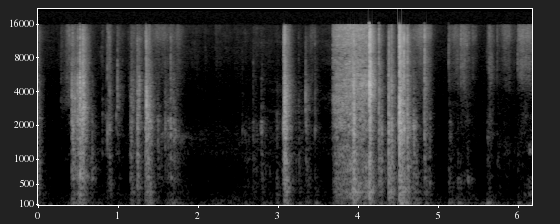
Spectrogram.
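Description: Faint handling of a plastic paper trimmer and a sheet of cardstock on a craft mat: scattered light clicks and knocks, a sharper click about three seconds in, and a brief rustling slide of paper about four seconds in.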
